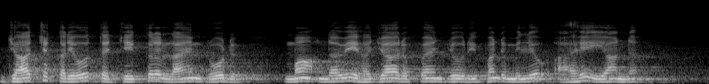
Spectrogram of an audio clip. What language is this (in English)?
Sindhi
